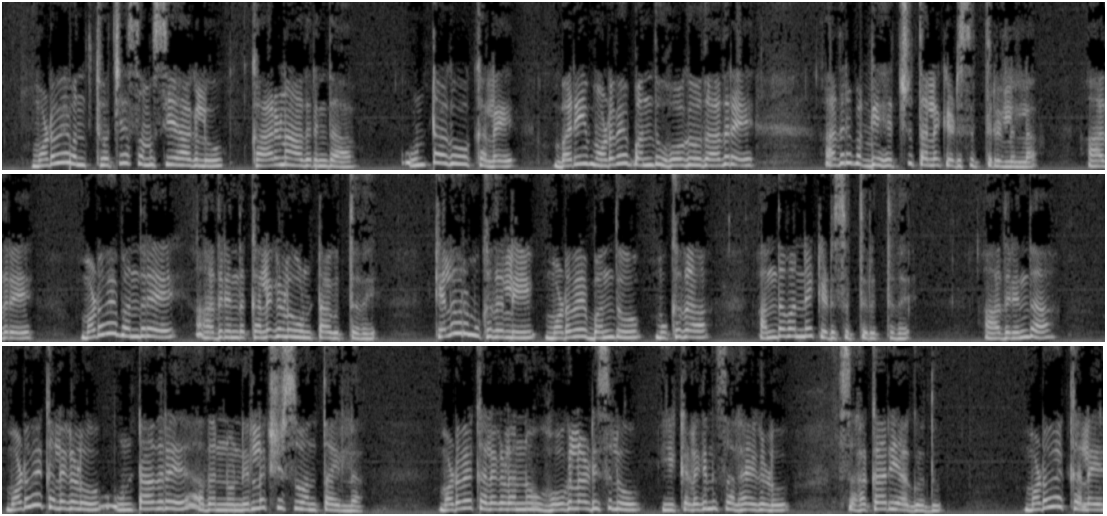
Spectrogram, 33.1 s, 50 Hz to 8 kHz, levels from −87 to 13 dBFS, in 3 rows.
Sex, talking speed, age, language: female, 85 wpm, 20-39, Kannada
